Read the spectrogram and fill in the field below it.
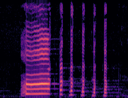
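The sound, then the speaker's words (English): A voice mimics a chicken: one drawn-out, nasal squawk followed by five quick, evenly spaced clucks, fairly loud, with no other talk around it. “Wait a little while because you've been like chickens in the coop”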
